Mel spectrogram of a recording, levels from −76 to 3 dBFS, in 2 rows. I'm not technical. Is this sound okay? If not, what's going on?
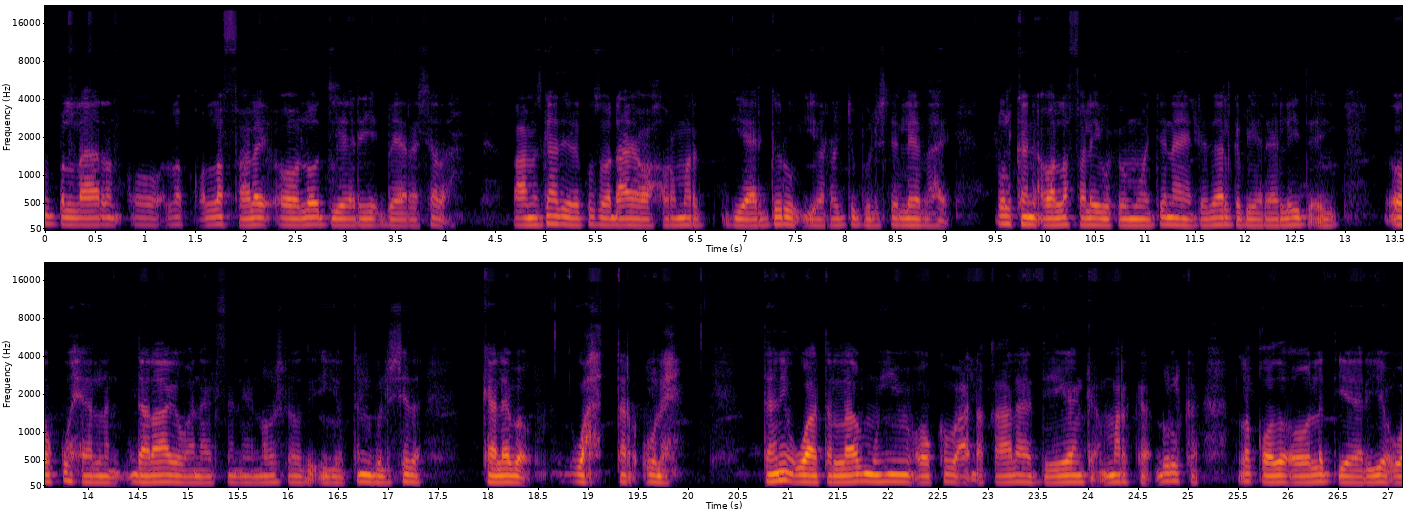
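No. From about 0.9 to 16.6 seconds, the voice and the background noise behind it slowly get louder together, as if someone were turning up the volume. That's automatic gain rising: the recorder judged the sound too quiet and kept gradually boosting everything it picked up.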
